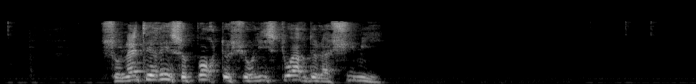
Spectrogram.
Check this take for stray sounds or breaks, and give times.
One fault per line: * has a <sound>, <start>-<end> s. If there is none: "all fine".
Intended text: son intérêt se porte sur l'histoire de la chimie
all fine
